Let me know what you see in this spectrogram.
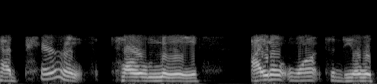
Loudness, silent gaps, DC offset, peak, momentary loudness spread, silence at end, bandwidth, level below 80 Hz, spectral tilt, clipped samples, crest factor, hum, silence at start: -24 LUFS; none; under 0.1%; -14 dBFS; 8 LU; 0.05 s; 4.2 kHz; -62 dBFS; -3.5 dB/octave; under 0.1%; 10 dB; none; 0 s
